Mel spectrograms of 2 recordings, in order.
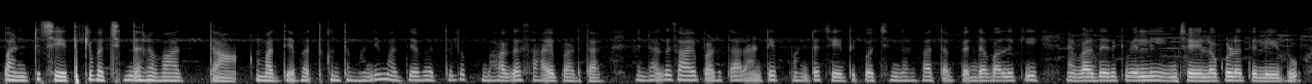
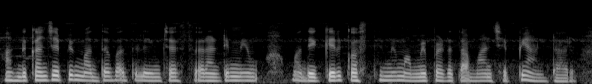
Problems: background conversations at intervals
